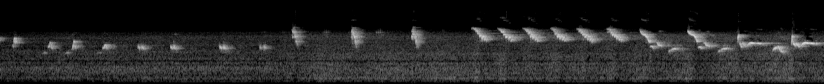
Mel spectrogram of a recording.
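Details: Northern mockingbird singing on 05-25-16 in Concord, North Carolina, United States, running through varied phrases: short chirps repeated in sets, then rapid downslurred notes and twittering runs, each motif repeated several times before switching.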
